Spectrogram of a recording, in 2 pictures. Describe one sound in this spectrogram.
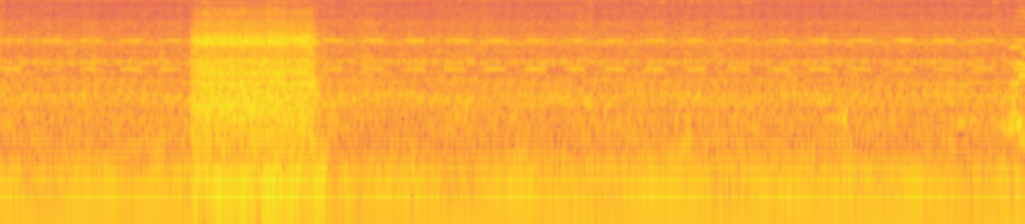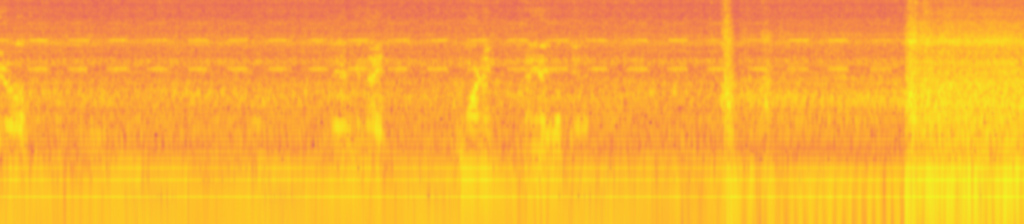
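A boat engine hums steadily, growing louder at moments.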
